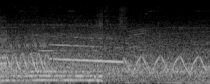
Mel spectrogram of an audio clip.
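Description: Electronic siren from a radio-controlled model emergency vehicle's sound module: a wailing tone falling in pitch over a low steady tone, switching about a second in to a fast warble of about four or five pitch swings a second.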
